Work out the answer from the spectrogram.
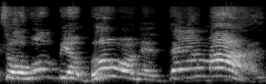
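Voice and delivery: fervent preaching shout. Real, not acted. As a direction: drive it home from the pulpit.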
